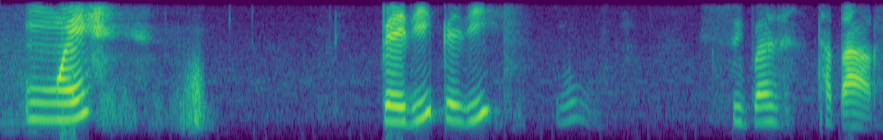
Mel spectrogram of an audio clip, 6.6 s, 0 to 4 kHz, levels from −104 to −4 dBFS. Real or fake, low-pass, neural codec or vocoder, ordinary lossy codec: real; 3.6 kHz; none; none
